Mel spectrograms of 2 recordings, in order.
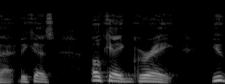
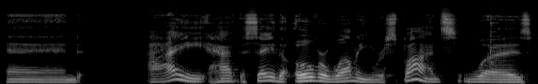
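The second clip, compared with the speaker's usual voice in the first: usual speaking voice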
